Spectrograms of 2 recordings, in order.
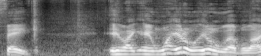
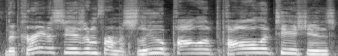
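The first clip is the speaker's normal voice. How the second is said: put-on Southern accent; 4 semitones higher than usual. Host reads the article about critics, put-on Southern accent. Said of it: "read this whole article in this voice".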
